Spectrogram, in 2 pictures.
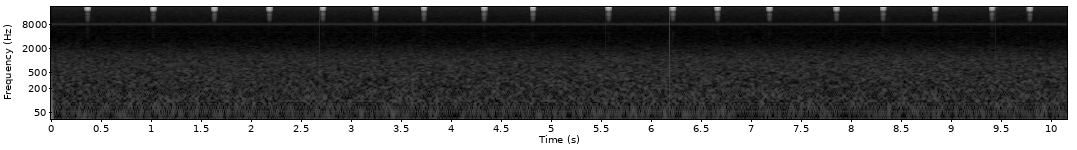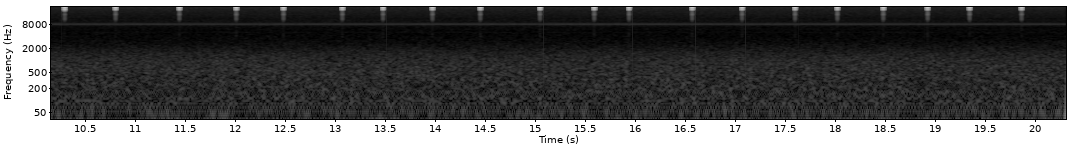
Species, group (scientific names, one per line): Cyrtaspis scutata
Orthoptera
